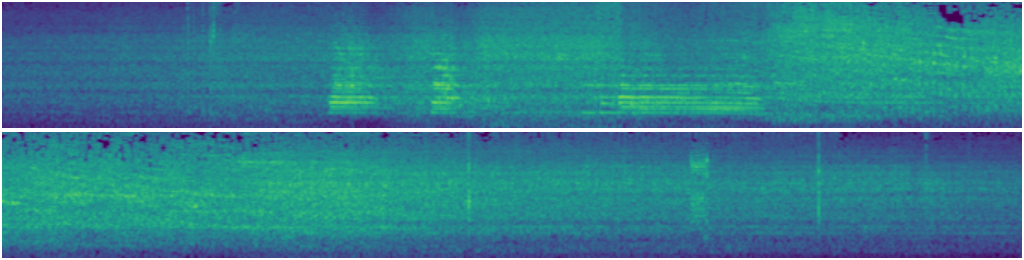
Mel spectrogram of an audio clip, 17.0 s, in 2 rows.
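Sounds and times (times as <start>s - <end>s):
locomotive air horn blasts: 2.7s - 4.0s, 5.0s - 6.4s.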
